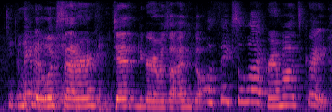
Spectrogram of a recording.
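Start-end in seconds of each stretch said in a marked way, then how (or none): 2.6-4.1 high-pitched imitation of a grateful woman; mock sweet thanks. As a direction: pitch it way up for a gushing thank-you. Amanda thanking grandma, acted.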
